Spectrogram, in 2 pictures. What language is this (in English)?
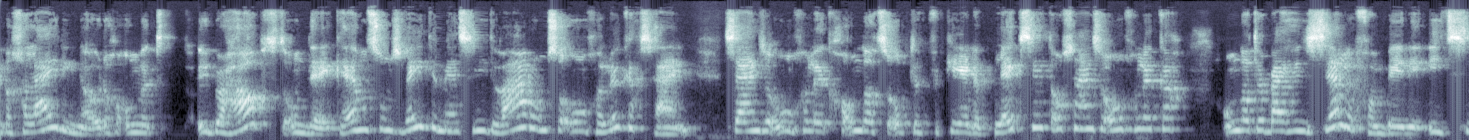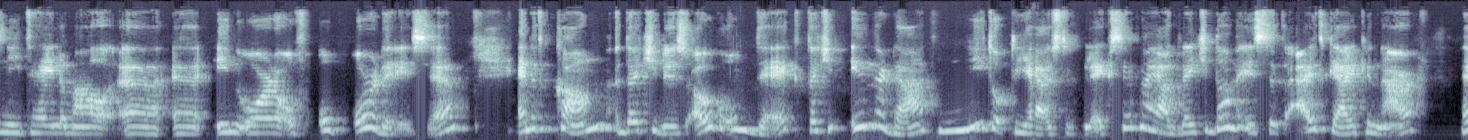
Dutch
